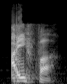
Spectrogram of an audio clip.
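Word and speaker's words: Aoife: ] that means the the name is a a-o-i-f-e IFA I'll call it that feminine Irish name uh what are the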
